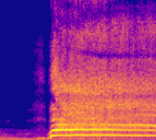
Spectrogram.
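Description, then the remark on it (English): An adult voice imitates a child's screaming meltdown: a brief low murmur, then a loud, sustained, high-pitched wailing cry that holds steady for over a second. “Tiff's standing in the hallway, and the one thing Tiff has always hated is our kids screaming like that.”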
